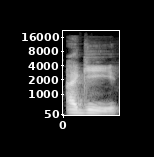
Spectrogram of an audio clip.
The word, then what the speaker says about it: Agee: and then Steve uh it's either Steve Agee or Auggie I don't know how his last name is pronounced Aggie thank you he's reprising his role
